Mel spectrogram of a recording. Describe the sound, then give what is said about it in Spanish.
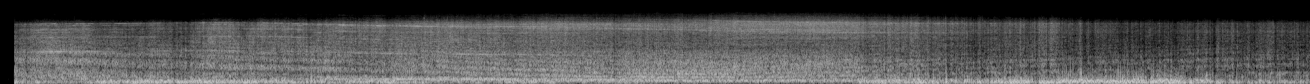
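An airplane passes with a loud, steady engine roar that fills the whole clip, broad and rumbling with a hissing upper layer, holding nearly constant loudness from start to end with no voices. “¿Qué es eso que acabamos de escuchar? En efecto, es un avión.”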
